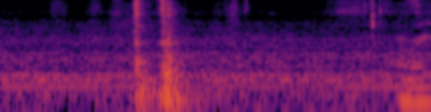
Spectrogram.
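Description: A windshield wiper blade's pin-type adapter sliding off the pin of the wiper arm: a brief double click-scrape of plastic and metal about three-quarters of a second in.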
